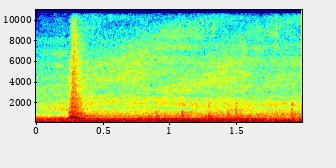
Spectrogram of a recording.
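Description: Motorcycle engine running steadily under low wind noise on the bike-mounted microphone. About a third of a second in there is a short sharp sound, and the engine note changes at once to a different steady pitch.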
